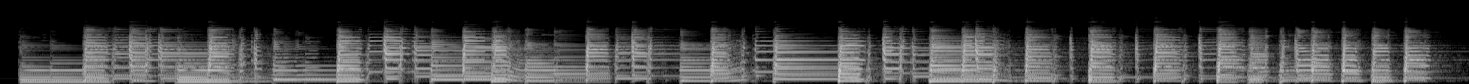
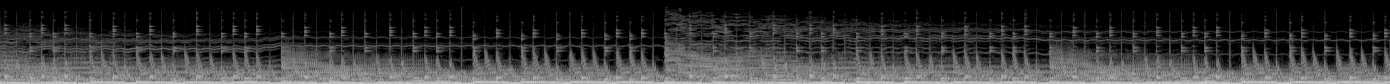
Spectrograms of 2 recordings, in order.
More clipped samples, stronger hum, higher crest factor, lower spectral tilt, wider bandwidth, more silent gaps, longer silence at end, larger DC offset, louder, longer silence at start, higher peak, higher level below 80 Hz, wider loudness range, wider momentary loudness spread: neither; neither; first, 20 dB vs 12 dB; about the same, -6.5 dB/octave vs -7 dB/octave; second, 8.8 kHz vs 12 kHz; neither; first, 0.25 s vs 0 s; neither; about the same, -19 LUFS vs -20 LUFS; first, 0.2 s vs 0 s; first, 0 dBFS vs -6 dBFS; second, -58 dBFS vs -20 dBFS; about the same, 2 LU vs 0 LU; first, 8 LU vs 1 LU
